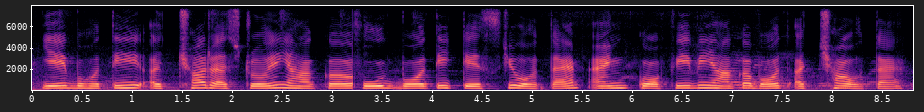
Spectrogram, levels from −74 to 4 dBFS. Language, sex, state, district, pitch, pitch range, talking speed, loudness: Hindi, female, Bihar, Muzaffarpur, 215 Hz, 200-235 Hz, 155 wpm, -13 LUFS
